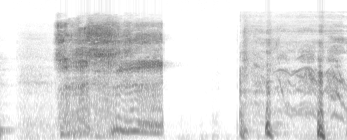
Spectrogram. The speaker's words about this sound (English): What was that one? That is the worst soundboard thing ever. It says sneeze. And they cut the guy off and just go the whole way.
